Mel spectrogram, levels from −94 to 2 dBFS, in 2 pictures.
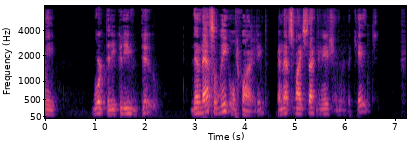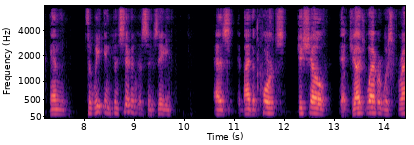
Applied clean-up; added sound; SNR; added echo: neural mask model DeepFilterNet 3.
